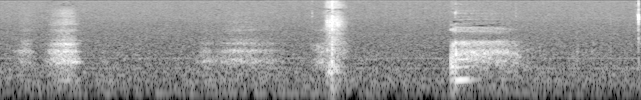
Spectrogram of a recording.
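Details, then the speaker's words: Repeated sneezing fit with quiet build-up breaths then two sharp sneezes a second apart in a small room; the urge to sneeze keeps going away between bouts. "need to sneeze and it keeps going away. Really annoying."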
